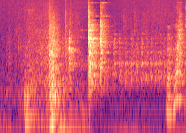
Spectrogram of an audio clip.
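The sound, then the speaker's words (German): A jammed drawer being tugged open: a few sharp knocks and scraping jolts, fairly faint, with a quieter rub between them. “Hier ist eine Schublade geklemmt. Warten Sie, ich helfe Ihnen.”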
